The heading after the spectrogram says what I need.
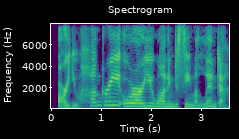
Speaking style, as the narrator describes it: Matthew replied

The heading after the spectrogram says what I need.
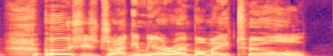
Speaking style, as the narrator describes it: consumed by a spirit of mischievousness, I chose in the middle of a crowded store to loudly declare

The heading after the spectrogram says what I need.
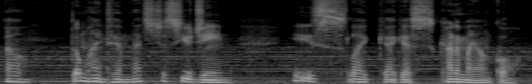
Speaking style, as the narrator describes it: she said in her soft voice

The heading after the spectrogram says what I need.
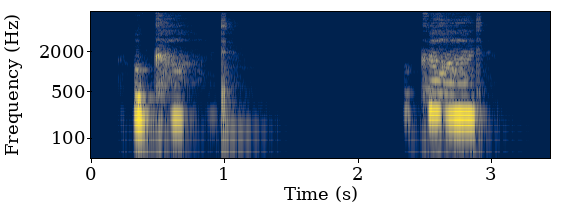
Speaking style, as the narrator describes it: she whispered

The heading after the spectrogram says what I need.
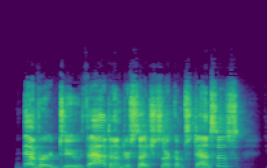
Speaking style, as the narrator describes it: he snapped

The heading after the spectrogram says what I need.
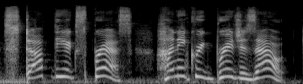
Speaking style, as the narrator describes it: Kate shouted when she finally burst into the station house

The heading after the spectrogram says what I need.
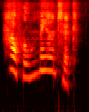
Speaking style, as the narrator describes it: Mamie exclaimed

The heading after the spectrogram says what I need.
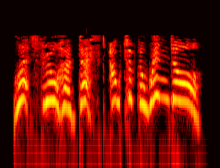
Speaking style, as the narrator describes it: Tom jumped up from his chair and yelled

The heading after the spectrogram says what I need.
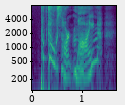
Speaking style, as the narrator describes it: he laughed unsteadily

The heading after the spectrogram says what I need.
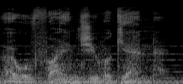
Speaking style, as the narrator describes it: spoke in a raspy voice

